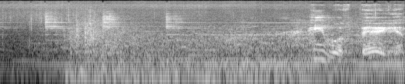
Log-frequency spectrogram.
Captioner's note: siren bell ringing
